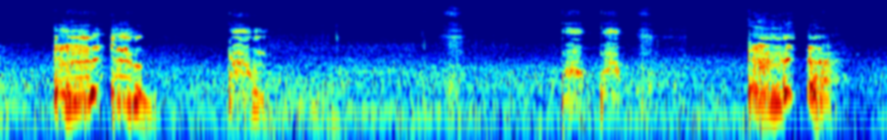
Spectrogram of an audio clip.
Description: a man is sick with an extremely stuffy nose and an absolutely horrible cough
